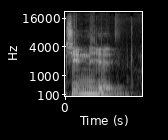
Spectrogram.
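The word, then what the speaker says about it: 津液: Jin y zalir atau istilah lainnya adalah jin y atau bacanya cin y.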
